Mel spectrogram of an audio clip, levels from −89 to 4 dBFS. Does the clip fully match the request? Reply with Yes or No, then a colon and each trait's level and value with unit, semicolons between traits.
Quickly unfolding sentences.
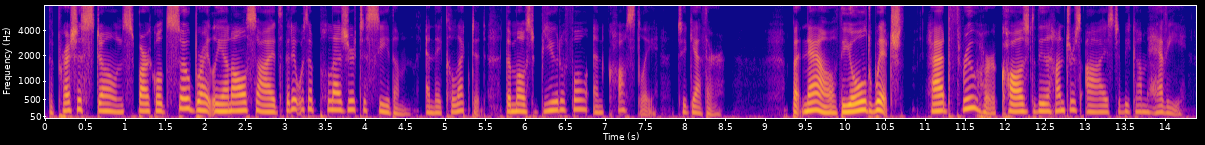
No: average, 170 wpm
